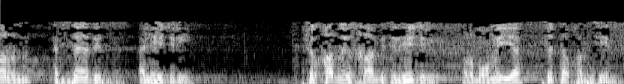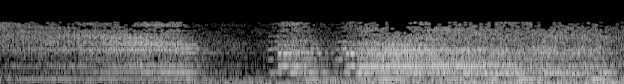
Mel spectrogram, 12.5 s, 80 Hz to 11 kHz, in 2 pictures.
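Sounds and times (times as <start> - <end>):
speech: 0.0 - 2.0, 3.0 - 6.4
train rumbling past with low roar and tonal whining: 4.1 - 12.4.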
